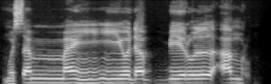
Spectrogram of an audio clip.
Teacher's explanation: Tetapi kalau kita menyambung tanwin bertemu dengan ya sama juga idgham maal ghunah naqis juga dengan dengung dua harakat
